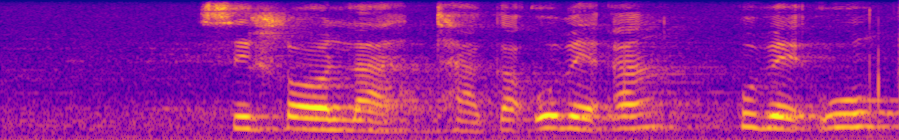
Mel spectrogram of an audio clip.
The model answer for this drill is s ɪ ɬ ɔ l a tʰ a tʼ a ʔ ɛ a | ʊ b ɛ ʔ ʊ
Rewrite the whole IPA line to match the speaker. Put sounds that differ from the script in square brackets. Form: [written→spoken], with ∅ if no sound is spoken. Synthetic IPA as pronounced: s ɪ ɬ ɔ l a tʰ a [tʼ→kʼ] a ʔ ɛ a | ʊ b ɛ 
